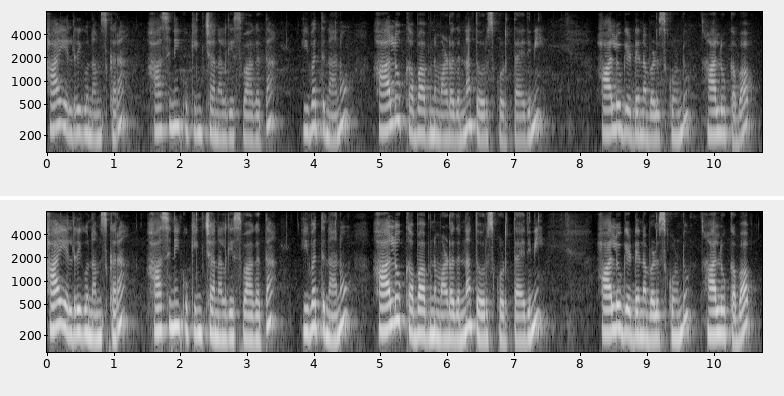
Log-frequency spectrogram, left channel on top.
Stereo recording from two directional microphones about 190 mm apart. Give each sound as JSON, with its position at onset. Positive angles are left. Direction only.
{"t": 0.0, "sound": "a woman's voice", "side_deg": -20}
